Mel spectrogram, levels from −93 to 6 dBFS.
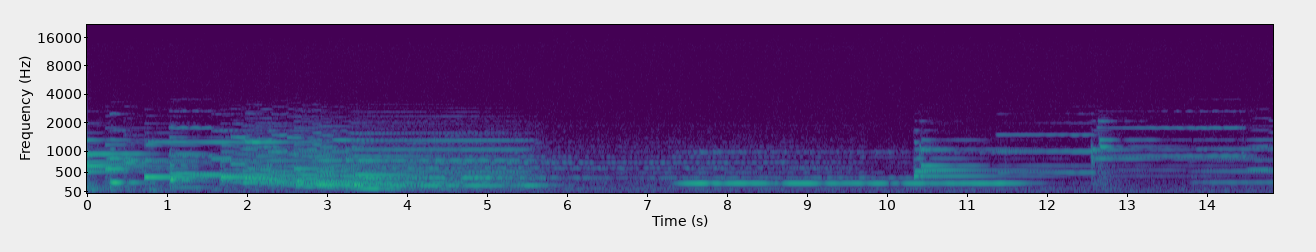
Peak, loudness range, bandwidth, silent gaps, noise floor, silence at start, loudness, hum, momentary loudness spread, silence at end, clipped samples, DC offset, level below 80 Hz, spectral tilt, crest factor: -24 dBFS; 10 LU; 19 kHz; none; -64 dBFS; 0 s; -42 LUFS; none; 20 LU; 0 s; under 0.1%; under 0.1%; -74 dBFS; -8.5 dB/octave; 18 dB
